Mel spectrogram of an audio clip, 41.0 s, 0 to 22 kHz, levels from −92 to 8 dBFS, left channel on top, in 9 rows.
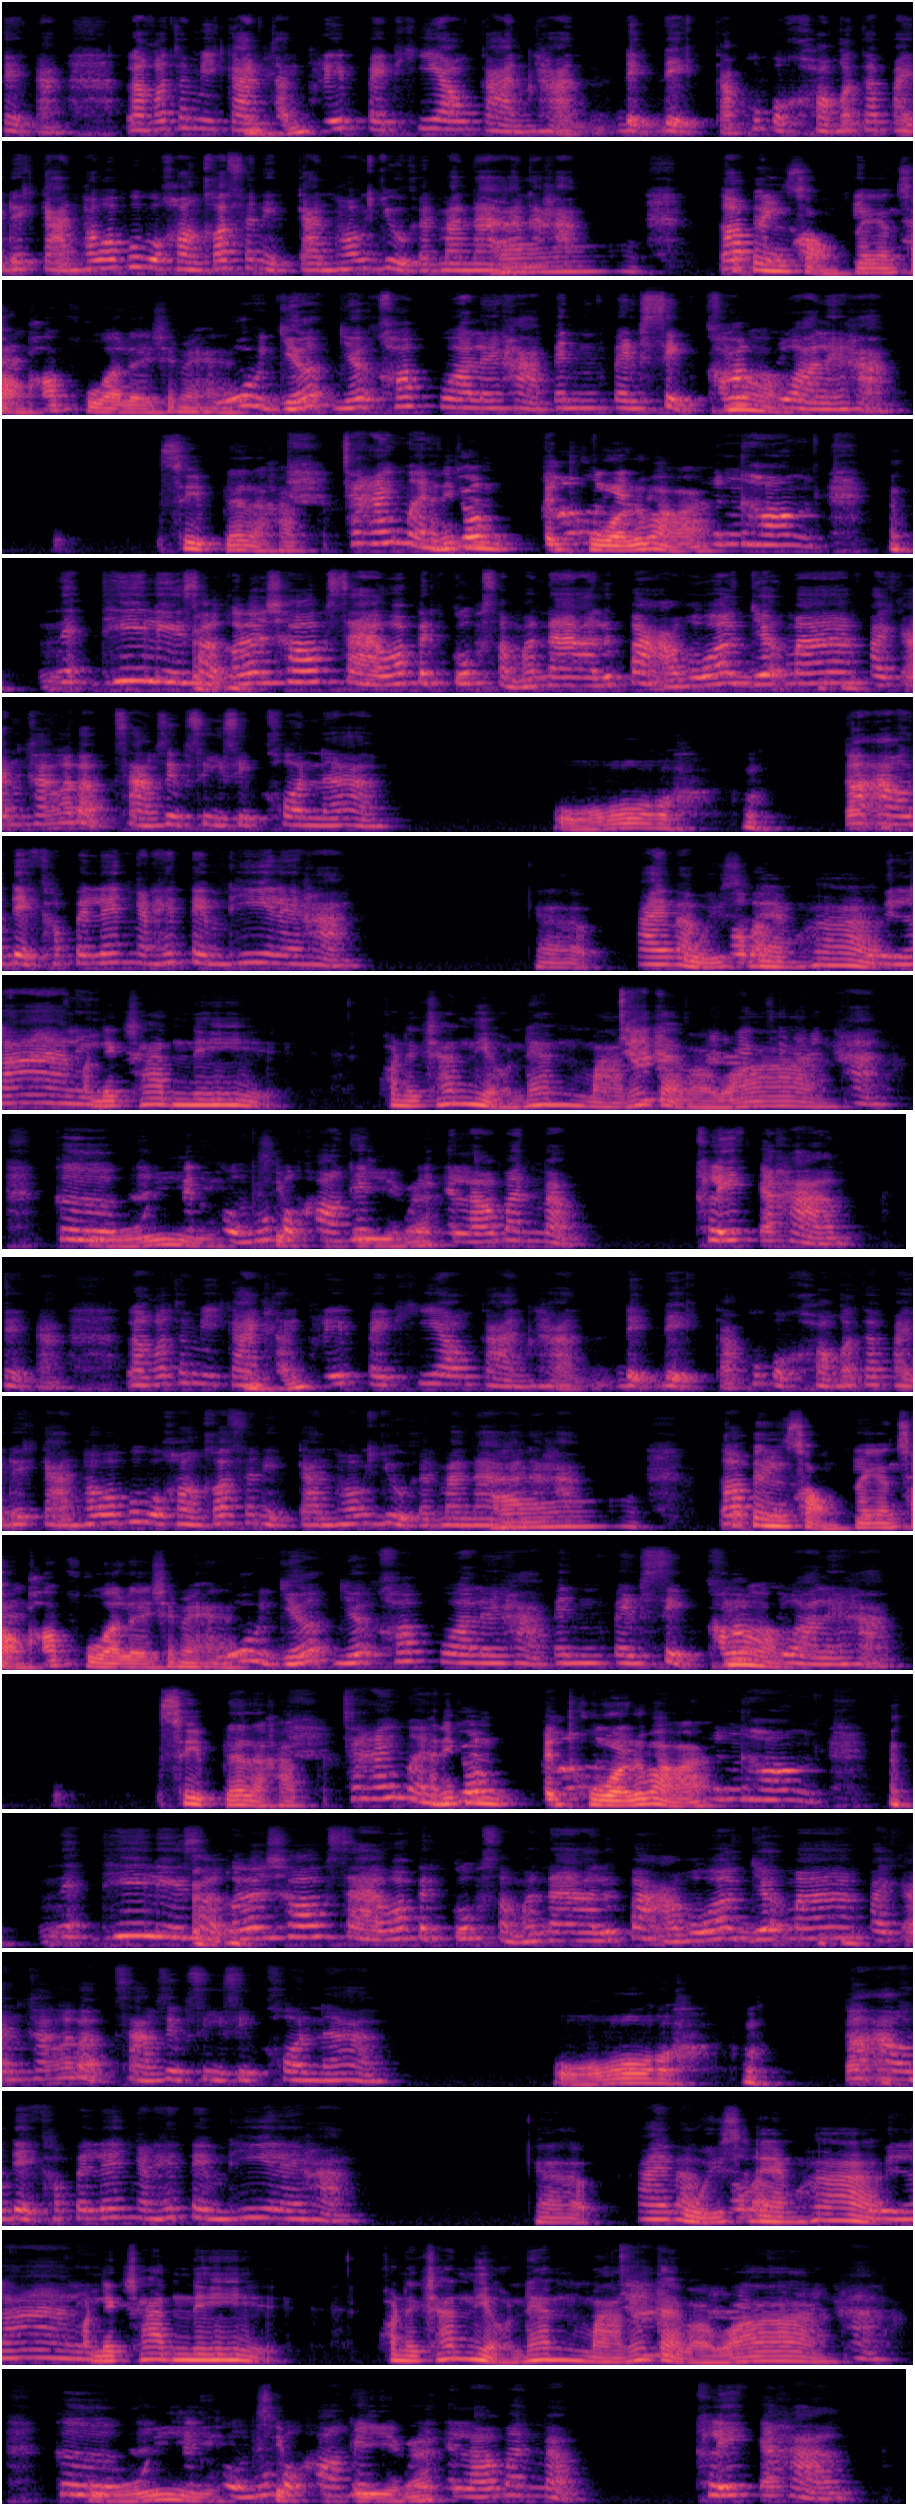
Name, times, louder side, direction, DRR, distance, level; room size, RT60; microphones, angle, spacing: voice 1, 0.0-7.4 7.8-9.2 10.2-13.5 15.1-16.1 16.4-16.8 17.2-17.9 18.4-24.7 27.0-29.1 30.5-31.2 31.6-32.4 35.0-39.3 39.9-40.6, left 2 dB, 25° left, 0.9 m, -32 dB
voice 2, 1.2-1.5 7.0-7.8 8.3-10.3 12.7-13.0 14.4-15.2 15.8-17.2 18.1-18.2 19.2-19.4 25.5-26.6 30.0-30.3 30.7-31.7 32.3-33.3 33.8-36.0 36.9-37.5 38.2-38.6, right 3 dB, 30° right, 0.4 m, -28 dB
5.6 x 2.5 x 2.3 m
head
